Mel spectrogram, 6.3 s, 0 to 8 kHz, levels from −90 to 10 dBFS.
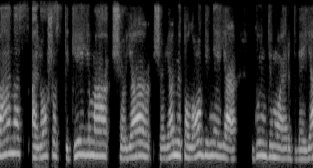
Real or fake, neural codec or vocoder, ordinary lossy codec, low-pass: fake; vocoder, 44.1 kHz, 128 mel bands every 512 samples, BigVGAN v2; Opus, 24 kbps; 7.2 kHz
